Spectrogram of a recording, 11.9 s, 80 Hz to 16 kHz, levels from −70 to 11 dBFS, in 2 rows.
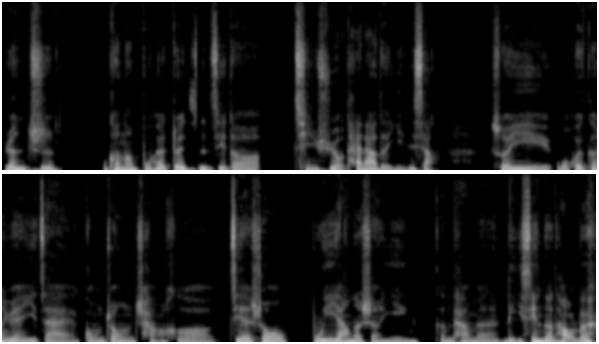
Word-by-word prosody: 认 230 -4 +5
知？ 225 +1 0 0.5
“我 220 - -5
可 235 - +4
能 190 +2 +3
不 190 -3 -5
会 260 +3 +2
对 240 -2 +4
自 220 -1 0
己 195 -4 -2
的 165 -1 -3 0.3
情 180 -3 +1
绪 190 +3 -4
有 - - 0
太 275 - 0
大 210 -7 +4
的 170 -3 -3
影 210 +2 -4
响， 215 - +2 0.6
所 195 -2 +1
以 190 -3 +1
我 - - -4
会 190 +2 +1
更 200 0 +1
愿 185 -1 +1
意 180 - -3
在 185 +3 -3
公 180 +1 -3
众 190 -2 -1
场 210 +2 -5
合 85 - -7
接 195 -1 +3
受 200 -2 +1 0.2
不 225 - +1
一 195 -3 +4
样 230 +5 +3
的 205 -5 +3
声 175 -3 -1
音， 175 +4 -4
跟 90 0 -5
他 170 - -3
们 170 +5 -5
理 180 -4 -1
性 230 +7 +7
地 205 -4 +6
讨 195 -1 +2
论。 170 +5 +5
195 Hz, 235 characters per minute, -20 LUFS, 180-215 Hz, 0.6 s, 性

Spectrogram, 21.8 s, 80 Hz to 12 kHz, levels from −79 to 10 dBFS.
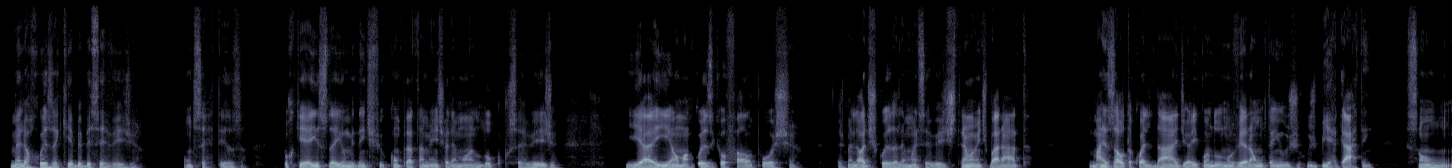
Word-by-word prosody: Melhor 135 +4 +2
coisa 145 -2 +4
aqui 125 +2 -1
é - - +3
beber 120 -1 +1
cerveja, 80 - -4 0.6
com 100 - -3
certeza, 70 -9 -7 0.5
porque 95 - -2
é 90 -1 +5
isso 100 +2 +2
daí 90 -2 +3
eu 95 - +3
me 95 -2 +2
identifico 90 +1 -4
completamente. 90 -2 -2
Alemão 80 +2 -1
é 75 - -2
louco 85 +3 -4
por - - -19
cerveja, 75 +3 -2 1.0
e 75 +4 +1
aí 80 +2 +5
é 85 - +3
uma 80 -2 +2
coisa 85 -1 +2
que 85 - -11
eu 85 - +3
falo: 80 -1 -2
“Poxa, 85 -3 -4 0.6
as 75 - -8
melhores 80 +4 0
coisas 85 0 0
alemãs, 80 -1 0
cerveja 75 +1 -2
extremamente 90 +1 +1
barata, 80 0 0 0.9
mais 95 0 +2
alta 90 0 +3
qualidade”. 80 +1 +1
Aí 80 0 +1
quando 85 +1 +1
no 85 +2 +1
verão 85 +1 +3
tem 85 -2 -1
os 75 -1 -5
Biergarten, 75 +1 0 0.5
que - - -16
são, 70 -2 +1
85 Hz, 135 wpm, -25 LUFS, 75-90 Hz, 1.0 s, é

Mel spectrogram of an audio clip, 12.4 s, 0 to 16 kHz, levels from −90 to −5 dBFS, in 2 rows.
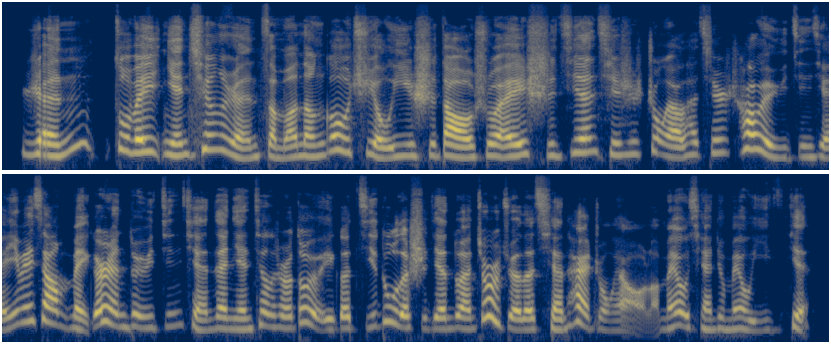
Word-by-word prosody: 人 240 -2 +2 0.3
作 325 -3 -2
为 285 +1 +7
年 235 -1 +1
轻 335 +6 -2
人， 200 -7 0
怎 210 -1 -1
么 195 +2 0
能 215 0 0
够 320 +2 +1
去 270 - -4
有 185 -3 +2
意 220 +2 -6
识 225 +1 -2
到 205 -4 +7
说， 220 +2 -1
哎， 210 +2 +5
时 225 -3 -4
间 280 +6 -1
其 250 -5 -7
实 240 - -9
是 - - -11
重 275 0 -6
要 195 - +4
的， - - -1
它 245 - -7
其 270 +3 -8
实 280 - -4
超 340 +4 +4
越 - - +3
于 190 -2 -14
金 200 +3 -13
钱？ 190 -2 -3
因 - - -3
为 330 +2 +1
像 330 -5 +5
每 285 +2 +1
个 275 - +4
人 280 -8 +3
对 240 -1 -3
于 220 - -9
金 250 +4 -17
钱 195 -9 -4
在 210 0 +2
年 195 0 -4
轻 265 +5 -4
的 240 - -8
时 225 - -5
候 215 - -1
都 320 - -2
有 - - 0
一 390 - -5
个 215 - -2
极 235 +3 -9
度 330 +1 -5
的 235 - +3
时 210 - -3
间 205 0 0
段， 210 -2 0
就 440 - +2
是 400 - +1
觉 235 - +1
得 195 0 +2
钱 195 0 -2
太 330 - +3
重 - - -12
要 - - -5
了， - - -11
没 - - -4
有 265 - 0
钱 205 -4 -7
就 210 - -13
没 200 - -5
有 205 -2 -5
一 175 +2 -20
切。 - - -2
230 Hz, 365 characters per minute, -28 LUFS, 205-275 Hz, 0.3 s, 为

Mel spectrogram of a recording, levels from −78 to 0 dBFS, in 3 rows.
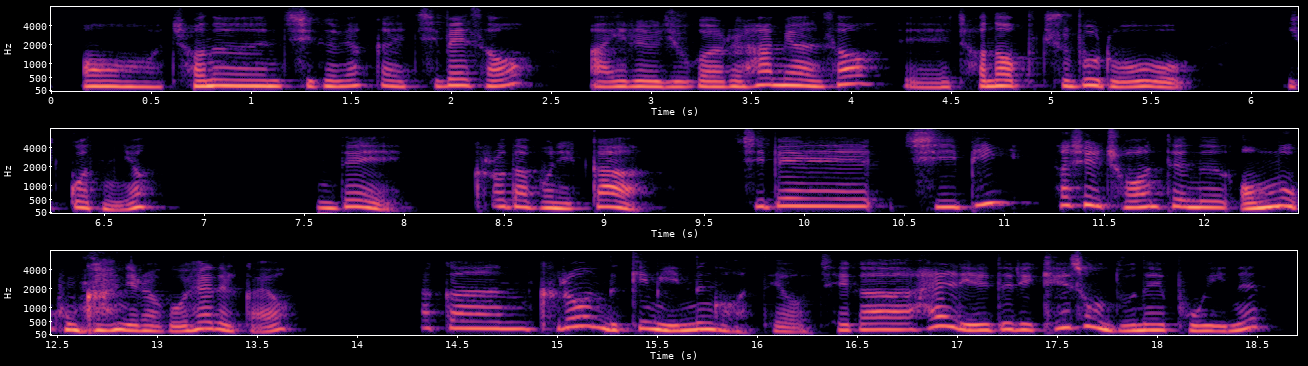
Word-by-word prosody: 어 190 -3 +2
저는 205 +1 +5
지금 195 -1 -2
약간 215 -1 -3
이 180 - -5
집에서 210 +6 -2 0.3
아이를 185 0 +1
육아를 180 +1 0
하면서 230 +5 +2
이제 160 +1 -7
전업주부로 195 -3 0 0.4
있거든요. 195 +1 -3 0.8
근데 205 -3 -1 0.3
그러다 250 -3 -3
보니까 205 +4 +1 0.4
집에 265 0 -2
집이 320 - -2
사실 300 0 0
저한테는 230 -3 +1
업무 235 +8 +5
공간이라고 190 -4 +2
해야 245 +5 +1
될까요? 205 +3 -4 0.6
약간 255 -3 -1
그런 300 +4 -2
느낌이 210 0 +2
있는 200 +5 +4
것 205 -5 0
같아요. 155 -1 -11
제가 215 +2 -2
할 315 +3 0
일들이 200 +1 +1
계속 280 +1 0
눈에 195 +2 +2
보이는? 190 - -2
210 Hz, 280 characters per minute, -25 LUFS, 190-245 Hz, 0.8 s, 저는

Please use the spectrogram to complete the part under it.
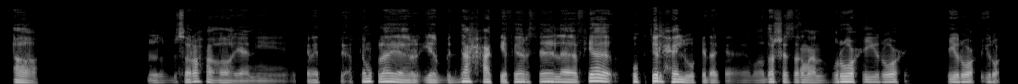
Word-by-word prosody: آه. 90 -5 0 1.1
بصراحة 100 +8 -3
آه، 90 -3 -4
يعني 80 -3 -10 0.2
كانت 95 0 -6 0.2
أفلام 135 +1 -2
كلها 130 +1 +3 0.3
يا 105 -1 -1
بتضحك، 110 +3 +1
يا 100 - +2
فيها 120 +3 0
رسالة 115 -1 +1
فيها 155 +2 +5 0.2
كوكتيل 130 +2 +3
حلو 115 -6 +3
كده 95 0 -4
ما 95 +1 -16
أقدرش 110 +2 -1
أستغنى 105 -1 -2
عنه 95 0 -6
روحي، 115 -1 +2
روحي، 115 -1 -1 0.4
روحي، 115 0 +1
روحي. - - -5
110 Hz, 140 wpm, -25 LUFS, 95-120 Hz, 1.1 s, فيها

